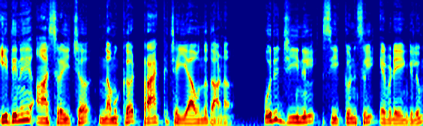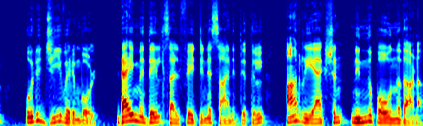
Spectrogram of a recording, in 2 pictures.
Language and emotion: Malayalam, neutral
